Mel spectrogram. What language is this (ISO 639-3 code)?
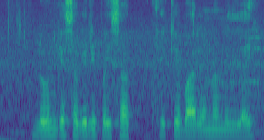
bho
